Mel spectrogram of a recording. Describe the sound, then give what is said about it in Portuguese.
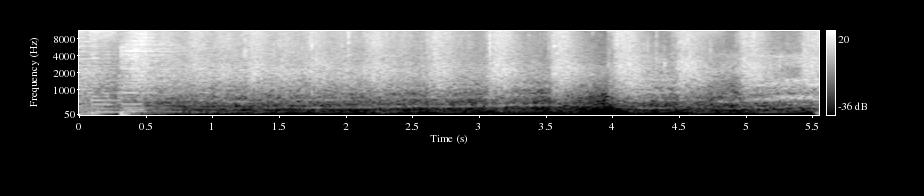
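An audience at a church worship service claps hands together in a dense, loud, steady rhythmic beat, with a crowd murmur underneath. “Palmas pra Jesus. Palmas pra Jesus. Palmas pro Senhor. Você, palma.”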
